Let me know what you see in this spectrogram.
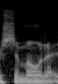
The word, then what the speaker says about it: Simona: There's something pretentious about her name is spelled Simone, but they're calling her Simona. Is that some kind of she affectation that this idiot is insisting she goes by, or is that just Wiggy being 79? – All signs point to yes on the pretentious level. I don't know. I was spelling it wrong throughout the entire thread we did because I had no clue. But well, yeah, that's fine. Simona, I mean, but it's not. It's spelled Simone.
